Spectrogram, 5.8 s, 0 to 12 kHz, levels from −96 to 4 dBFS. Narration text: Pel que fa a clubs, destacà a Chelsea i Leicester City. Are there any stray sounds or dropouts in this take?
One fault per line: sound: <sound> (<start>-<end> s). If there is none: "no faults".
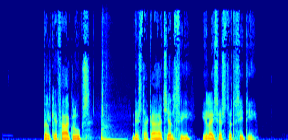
sound: thud (2.0-2.6 s)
